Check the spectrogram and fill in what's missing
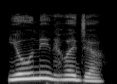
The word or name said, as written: ಯೋನಿಧ್ವಜ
